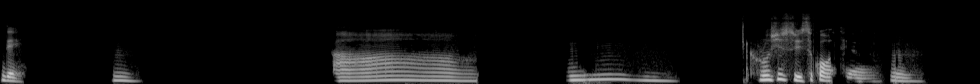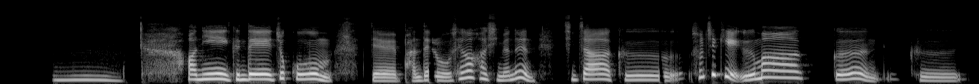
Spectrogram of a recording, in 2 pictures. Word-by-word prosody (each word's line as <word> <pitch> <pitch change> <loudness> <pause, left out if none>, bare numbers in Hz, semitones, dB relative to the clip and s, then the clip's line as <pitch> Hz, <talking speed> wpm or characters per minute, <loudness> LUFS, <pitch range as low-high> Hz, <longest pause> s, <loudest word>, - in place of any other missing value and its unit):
네. 170 -9 -2 0.9
음. 170 -5 -9 1.9
아. 185 0 -5 0.9
음. 205 -6 -7 0.7
그러실 215 +2 0
수 205 - -1
있을 175 - -1
것 190 -4 +2
같아요. 140 -4 -10
음. 150 -4 -8 1.1
음. 200 -2 -5 0.6
아니 235 0 +6
근데 235 0 +7
쪼끔 245 - +4 0.3
이제 165 -2 +1
반대로 175 0 -2
생각하시면은 250 - -1 0.3
진짜 235 0 +1
그 205 0 0 0.3
솔직히 420 +4 +2
음악은 275 - +2 0.3
그 165 0 -7
205 Hz, 130 characters per minute, -20 LUFS, 175-235 Hz, 1.9 s, 근데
